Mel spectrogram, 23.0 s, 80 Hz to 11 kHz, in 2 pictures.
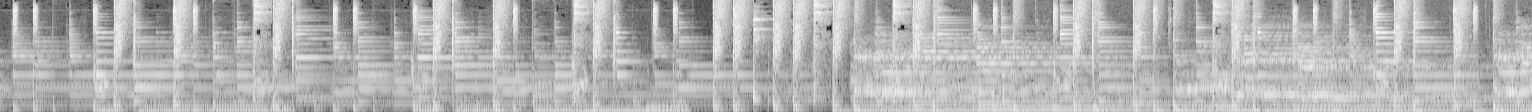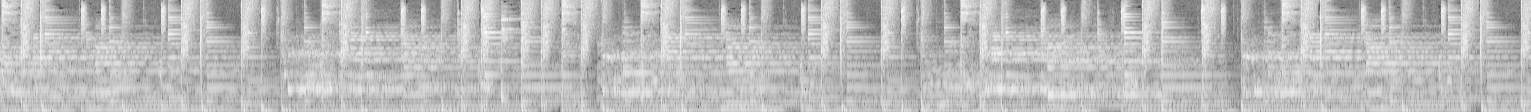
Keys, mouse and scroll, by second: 0.5 ctrl+click, 2.4 ctrl+shift+i, 4.3 space, 4.5 click, 4.7 space, 5.7-10.1 drag, 10.1 space, 10.2 click, 10.7 space, 11.0-16.6 drag, 21.0 click.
